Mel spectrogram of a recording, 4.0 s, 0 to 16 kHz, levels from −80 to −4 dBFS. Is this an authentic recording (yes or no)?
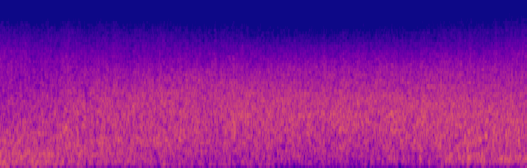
yes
